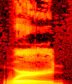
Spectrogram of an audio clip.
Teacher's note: when we say word, first of all, we're using a W, then we're using a schwa R, and then a stop D, word. Now, when I say world, now we are still hearing a W and a schwa R, but then after that, we aren't going straight from the R to the L.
